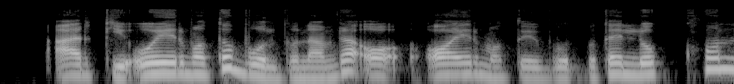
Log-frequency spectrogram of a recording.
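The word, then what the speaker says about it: লক্ষ্মণ: কিন্তু আমরা এটাকে আসলে লক্ষণ বলব না। এটিকে আমরা বলব লক্ষণ। কেন? ক্ষীয় এর সঙ্গে দেখুন একটি ম আছে।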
